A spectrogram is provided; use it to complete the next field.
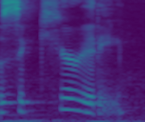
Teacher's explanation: in American English, the T often sounds like a D. So instead of security, there's no air.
